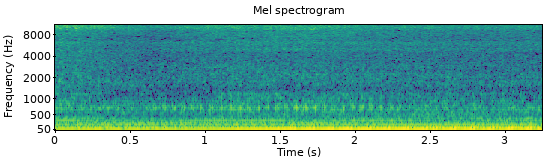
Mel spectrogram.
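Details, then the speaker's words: 1952 Singer 4AD Roadster with a B18 engine, just started after fuel pump and accelerator-pump priming: steady, even low rumble with a smooth regular beat on all four cylinders, no knocks or misses; healthy idle, with 40 psi oil pressure. "Go ahead and give it a crank. Running all four."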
